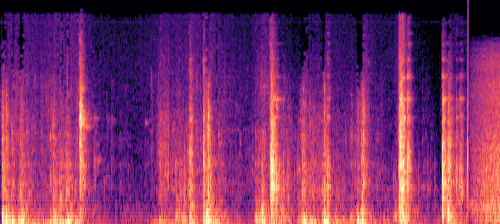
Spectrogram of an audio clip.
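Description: A run of sharp, irregular knocks and thuds, about a dozen. A steady rushing noise starts near the end.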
